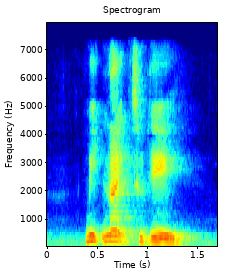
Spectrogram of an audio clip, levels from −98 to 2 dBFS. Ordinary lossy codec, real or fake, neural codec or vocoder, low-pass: AAC, 48 kbps; real; none; 7.2 kHz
